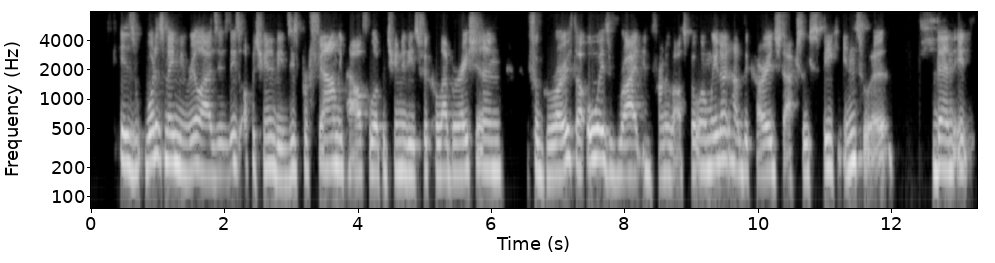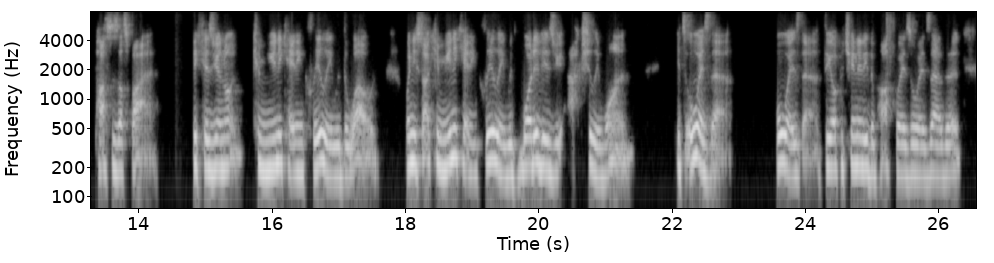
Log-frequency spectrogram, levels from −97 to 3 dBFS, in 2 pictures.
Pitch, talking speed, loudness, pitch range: 195 Hz, 165 wpm, -20 LUFS, 175-215 Hz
